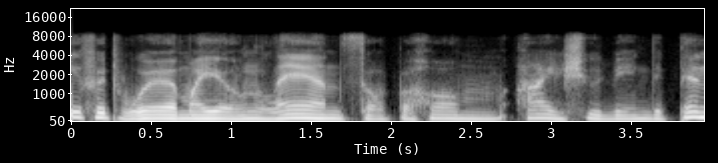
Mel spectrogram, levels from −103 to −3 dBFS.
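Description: Nothing in this speech recording sounds faulty.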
